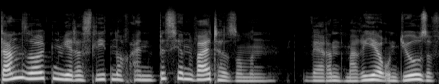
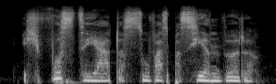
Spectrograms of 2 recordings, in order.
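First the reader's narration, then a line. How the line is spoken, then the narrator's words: Whisper. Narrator (German): flüsterte mir Alice Wendlaken zu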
